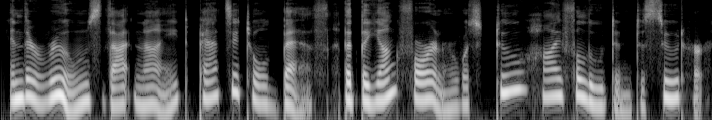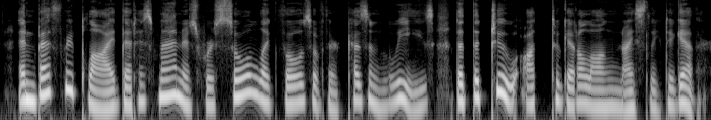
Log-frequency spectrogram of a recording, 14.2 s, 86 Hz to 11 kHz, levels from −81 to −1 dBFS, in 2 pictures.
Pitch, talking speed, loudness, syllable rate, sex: 180 Hz, 175 wpm, -21 LUFS, 4.5 syllables/s, female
